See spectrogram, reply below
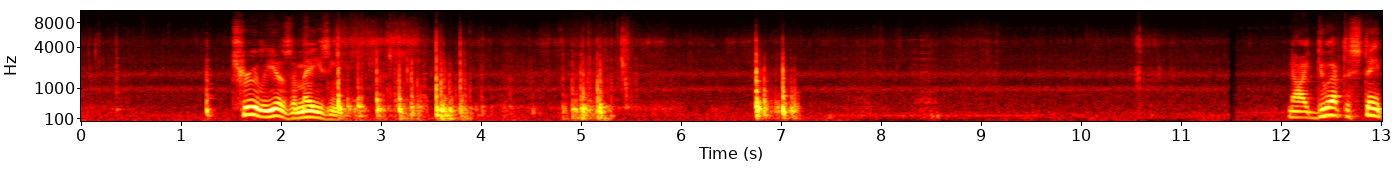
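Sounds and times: griddle plate knocking in tub: 6.7 - 7.2.

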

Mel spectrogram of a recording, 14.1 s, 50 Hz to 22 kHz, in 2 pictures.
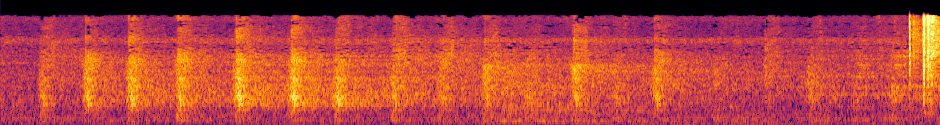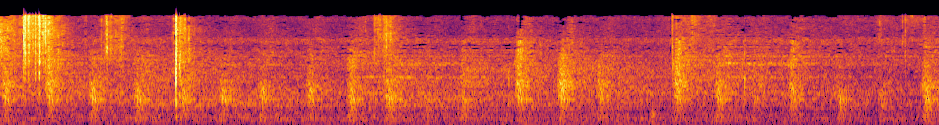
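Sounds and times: panda chewing bamboo: 6.6 - 8.6, 9.7 - 10.1.

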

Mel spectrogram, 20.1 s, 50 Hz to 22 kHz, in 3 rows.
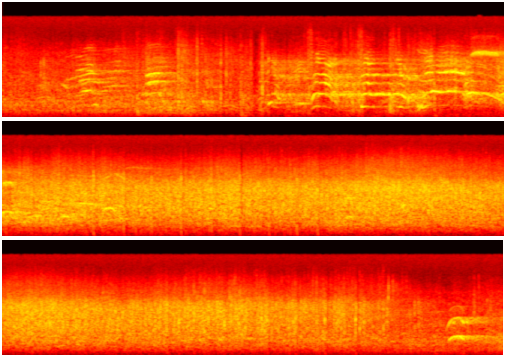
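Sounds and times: large crowd applauding: 4.8 - 19.3.

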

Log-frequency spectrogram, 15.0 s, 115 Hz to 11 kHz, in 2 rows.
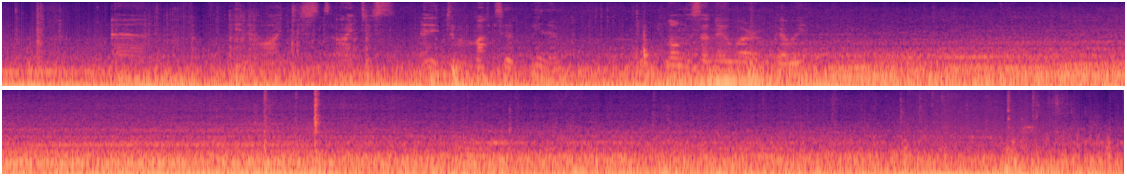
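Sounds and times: car engine and tyre noise: 0.0 - 14.9.

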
